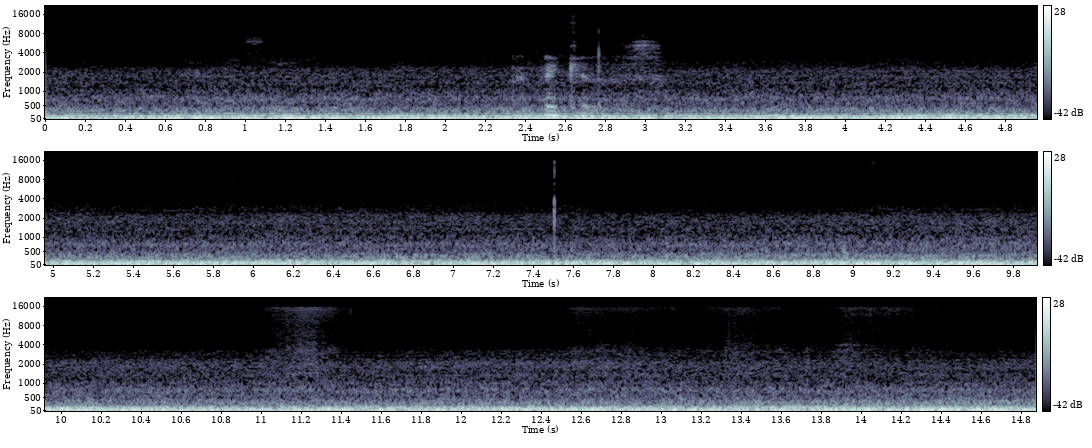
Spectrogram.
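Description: Steady low rumble of road and tyre noise inside a Tesla's cabin as it drives slowly through a road tunnel in traffic, with no engine sound from the electric drive.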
